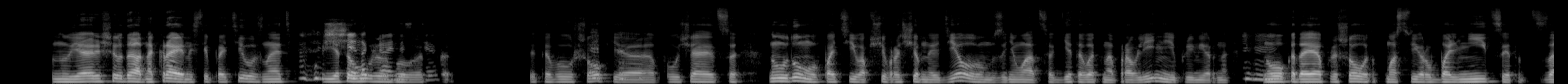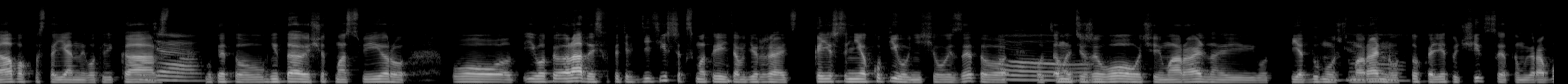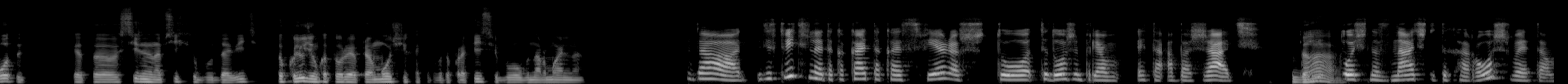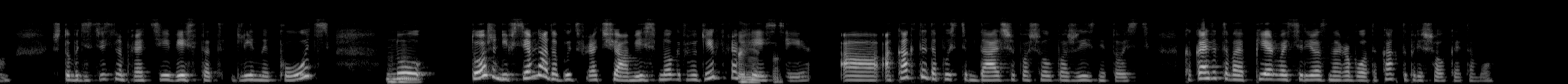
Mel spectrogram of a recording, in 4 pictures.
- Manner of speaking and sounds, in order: "вообще" said as "ще"; laugh; tapping; drawn out: "О!"
- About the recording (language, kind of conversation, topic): Russian, podcast, Как выбрать работу, если не знаешь, чем заняться?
